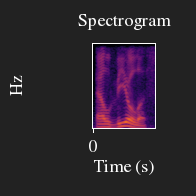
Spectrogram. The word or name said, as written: alveolus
